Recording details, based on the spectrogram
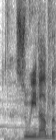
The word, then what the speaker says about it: Swinub: Allora, parto quindi dicendoti che il nome è Swinab, come, pro- come pronuncia, non c'è dubbio su questo,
